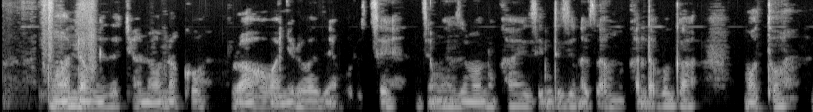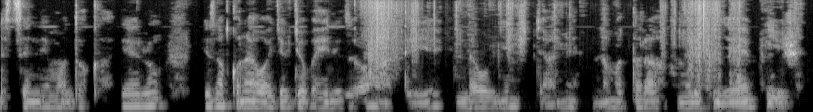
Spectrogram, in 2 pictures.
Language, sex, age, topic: Kinyarwanda, female, 18-24, government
